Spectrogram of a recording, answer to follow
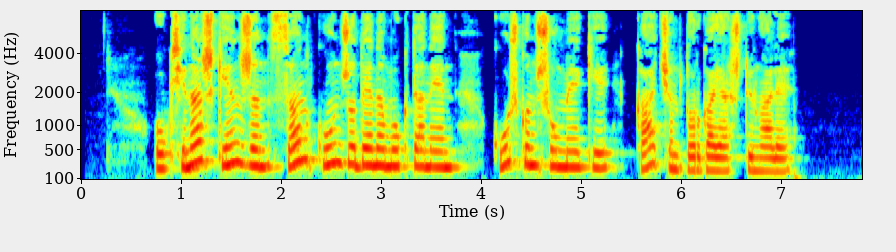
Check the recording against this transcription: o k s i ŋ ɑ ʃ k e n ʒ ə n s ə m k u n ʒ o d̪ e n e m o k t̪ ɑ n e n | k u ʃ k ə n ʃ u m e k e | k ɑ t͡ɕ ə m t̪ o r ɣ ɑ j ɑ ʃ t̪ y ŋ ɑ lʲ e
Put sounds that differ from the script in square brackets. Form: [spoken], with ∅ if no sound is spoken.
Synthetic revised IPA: o k s i [n] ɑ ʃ k e n ʒ ə n s ə [n] k u n ʒ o d̪ e n e m o k t̪ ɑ n e n | k u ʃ k ə n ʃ u m e k e | k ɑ t͡ɕ ə m t̪ o r ɣ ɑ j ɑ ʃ t̪ y ŋ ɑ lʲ e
